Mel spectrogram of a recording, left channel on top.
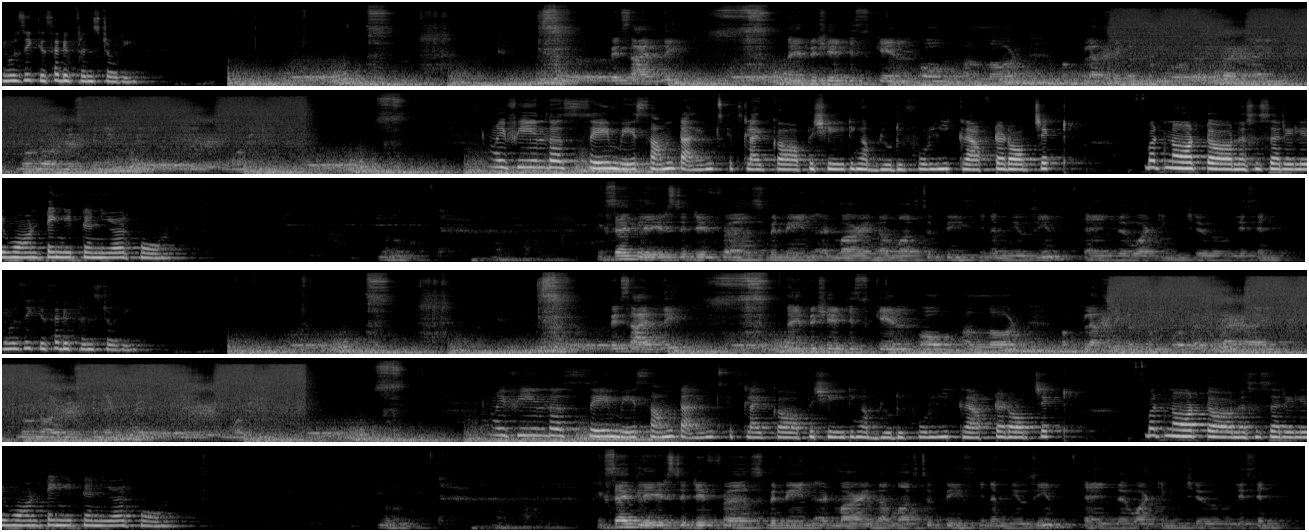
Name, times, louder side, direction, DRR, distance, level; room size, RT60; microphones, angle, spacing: voice 1, 0.0-1.4 17.9-20.2 20.5-23.5 24.5-27.8, left 3 dB, 25° left, 10 dB, 0.4 m, -25 dB
sound 1, 2.3-19.9, left 1 dB, 45° left, 1.2 m, -34 dB
voice 2, 2.7-3.1 3.6-4.5 5.3-15.9 16.8-17.1 17.5-18.0 29.9-38.8, right 1 dB, 25° right, 3 dB, 1.6 m, -37 dB
sound 2, 10.9-16.1, right 5 dB, 55° right, 1.4 m, -39 dB
10.5 x 7.1 x 8.0 m, 0.85 s
head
